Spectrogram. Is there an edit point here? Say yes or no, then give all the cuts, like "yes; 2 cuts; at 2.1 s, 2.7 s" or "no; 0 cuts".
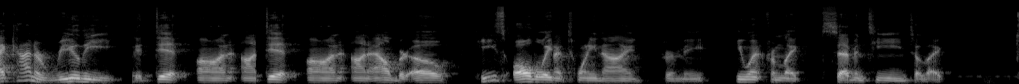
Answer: yes; 4 cuts; at 1.3 s, 2.6 s, 4.6 s, 5.5 s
